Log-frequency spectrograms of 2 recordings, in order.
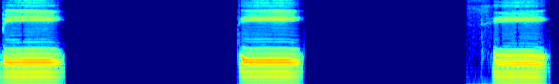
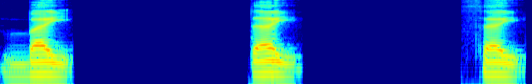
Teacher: یائے مدہ میں ہونٹوں کو نیچے کی طرف کھول کر تھوڑا سا کھینچ کر پڑھیں، مثلا بی، تی، سی۔ اور یائے لین میں ہونٹوں کو اوپر کی طرف کھولنے کے فوراً بعد نیچے کی طرف جھکا کر نرمی سے بغیر کھینچے پڑھیں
